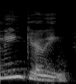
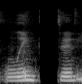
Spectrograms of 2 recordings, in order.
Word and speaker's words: LinkedIn: people in El Salvador right I'll see and Lincoln okay ah okay Spanish right Spanglish but the correct pronunciation is linked yes linked in let me even go to YouTube and this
